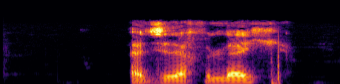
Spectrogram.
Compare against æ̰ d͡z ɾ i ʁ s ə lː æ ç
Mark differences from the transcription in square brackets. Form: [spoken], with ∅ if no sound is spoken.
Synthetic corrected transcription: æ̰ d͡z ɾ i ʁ [f] ə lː æ ç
